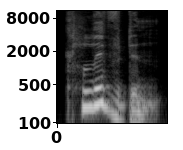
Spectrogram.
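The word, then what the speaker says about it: Cliveden: home in germant toown is often pronounced clivden just like its Nam sake the huge Manor House in buckinghamshire England even though the Philly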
